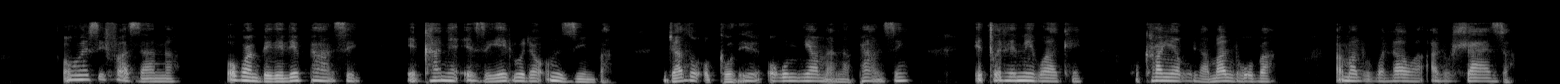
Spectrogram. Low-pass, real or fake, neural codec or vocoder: 7.2 kHz; fake; codec, 16 kHz, 1.1 kbps, Voila-Tokenizer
